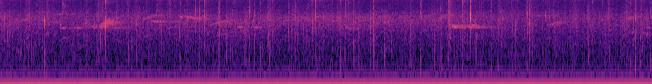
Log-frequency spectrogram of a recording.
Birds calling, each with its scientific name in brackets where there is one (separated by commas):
Iiwi (Drepanis coccinea)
